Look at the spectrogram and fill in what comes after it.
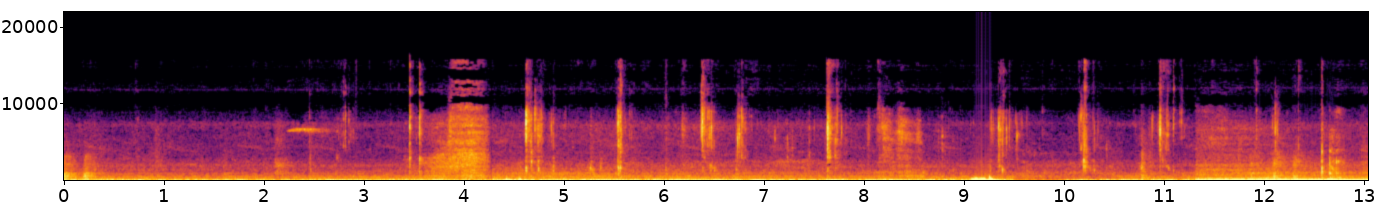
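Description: A person eating, chewing and biting with small crisp clicks over a low background rumble. There is one loud thump about nine seconds in.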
